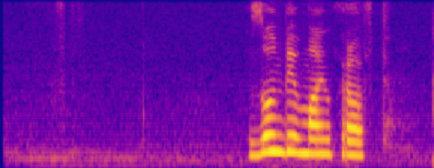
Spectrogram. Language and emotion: Russian, positive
